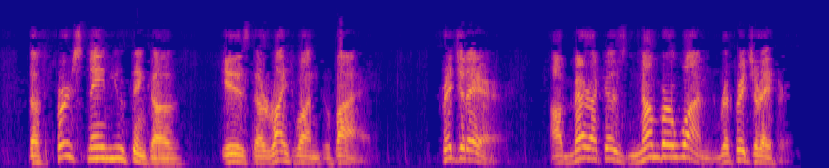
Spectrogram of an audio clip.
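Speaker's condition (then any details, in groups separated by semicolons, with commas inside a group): No condition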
